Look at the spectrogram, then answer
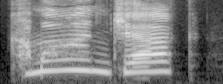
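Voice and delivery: high, urging raven voice; croaking. A narrator's reading. Annie urging Jack to follow, high croak. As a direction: urge him along in a high voice. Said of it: "croaked Annie".

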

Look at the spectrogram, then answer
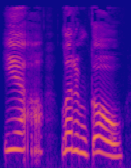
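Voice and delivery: put-on high, insistent girl's voice; defiant young girl. A narrator's reading. Girl backs up the boy against the king, high defiance. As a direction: demand it high, like a feisty child.

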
